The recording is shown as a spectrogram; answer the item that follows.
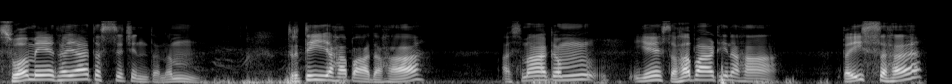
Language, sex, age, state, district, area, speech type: Sanskrit, male, 18-30, Maharashtra, Nagpur, urban, spontaneous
